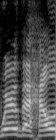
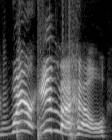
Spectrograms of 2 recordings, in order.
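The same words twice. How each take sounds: First: Said in the usual way. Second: "Where in the hell" slow, with "in" leaned on; stress on in. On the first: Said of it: "they could have just said". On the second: Shown as a demonstration. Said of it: "I really like the "in".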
